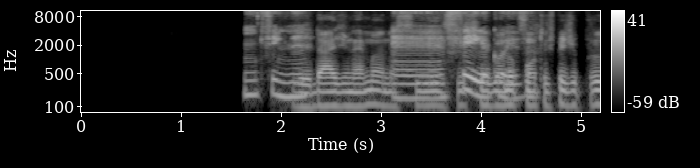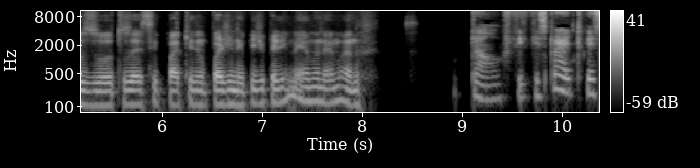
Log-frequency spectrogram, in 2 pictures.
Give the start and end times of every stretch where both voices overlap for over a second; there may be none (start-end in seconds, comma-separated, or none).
3.1-4.5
